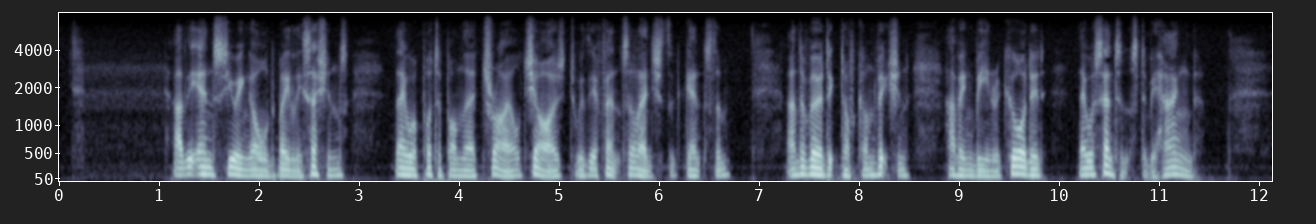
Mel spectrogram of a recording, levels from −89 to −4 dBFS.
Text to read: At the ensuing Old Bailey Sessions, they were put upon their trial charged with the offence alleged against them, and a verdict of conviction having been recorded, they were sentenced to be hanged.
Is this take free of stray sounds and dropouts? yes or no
yes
